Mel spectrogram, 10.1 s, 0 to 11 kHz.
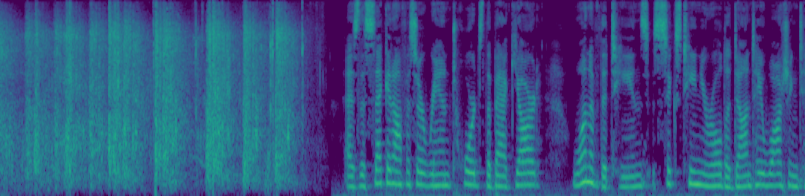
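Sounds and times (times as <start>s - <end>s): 
gunshots: 0.0s - 4.0s
speech: 4.4s - 10.0s.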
